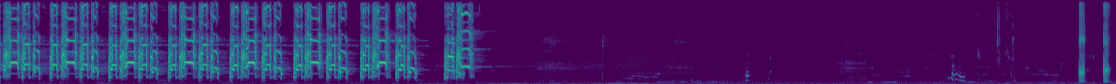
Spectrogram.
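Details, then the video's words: Grey francolin, a wild bird, giving a rapid run of harsh, high, repeated notes for about four seconds, then near silence with a few faint clicks and a brief final burst. "wild bird teeter irani desi teetar ki boli pheasant ki voice"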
